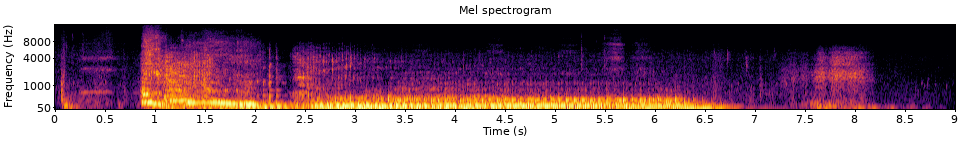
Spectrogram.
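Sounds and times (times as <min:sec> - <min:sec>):
T-Rex roar sound effect from Jurassic Park: 0:00.9 - 0:06.8.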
